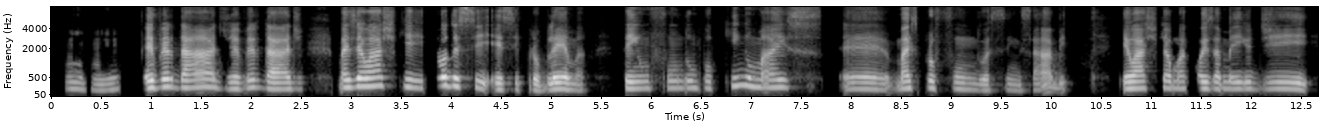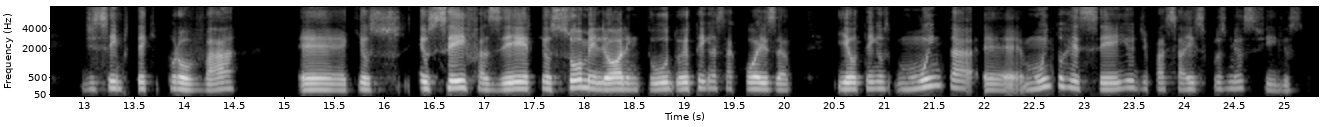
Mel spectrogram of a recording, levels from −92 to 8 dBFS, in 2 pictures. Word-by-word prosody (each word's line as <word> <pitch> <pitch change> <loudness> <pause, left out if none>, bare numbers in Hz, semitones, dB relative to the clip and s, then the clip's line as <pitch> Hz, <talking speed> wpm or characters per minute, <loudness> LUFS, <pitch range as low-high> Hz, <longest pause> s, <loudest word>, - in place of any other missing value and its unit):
Uhum. 160 -2 -11 0.2
É 200 - +8
verdade, 200 -3 +2
é 175 - +1
verdade. 170 -4 0 0.3
Mas 210 +2 +2
eu 235 0 +9
acho 250 +1 +1
que 210 -5 -4
todo 250 -1 +7
esse 235 -6 -1
esse 160 0 -4
problema 160 -4 +3 0.4
tem 180 0 +1
um 185 0 -8
fundo 190 +1 -9
um 195 - -9
pouquinho 240 +8 -5
mais 215 +2 -5 0.2
eh, 170 -2 -3
mais 185 +1 0
profundo, 165 -6 -8
assim, 140 0 -14
sabe. 135 0 -8 0.5
Eu 180 +1 +5
acho 185 0 -1
que 195 - -7
é - - +1
uma 180 0 -6
coisa 180 -1 -3
meio 175 0 -5
de 170 -1 -5 0.4
de 165 +2 -16
sempre 180 +2 -2
ter 175 - -1
que 170 - -35
provar, 165 0 +1 0.6
eh 155 -2 +2
que 170 - -2
eu - - +4
s 160 +1 -12 0.2
eu 180 -1 +4
sei 195 +3 +7
fazer 165 +3 +3
que 180 - -15
eu 175 - +1
sou 190 +5 +4
melhor 165 -4 +6
em 160 - -7
tudo. 165 +2 -1
Eu 170 - +3
tenho 185 +1 -6
essa 180 -1 -13
coisa 165 -3 +2 0.5
e 170 - +1
eu 170 - +7
tenho 180 +2 -7
muita 200 - -2
eh, 150 -2 -6
muito 215 +9 -4
receio 185 -3 -4
de 175 -1 -19
passar 165 -1 -12
isso 165 0 -9
para 175 - -17
os 175 - -19
meus 185 +1 -14
filhos. 135 -1 -19
175 Hz, 160 wpm, -20 LUFS, 165-190 Hz, 0.6 s, eu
